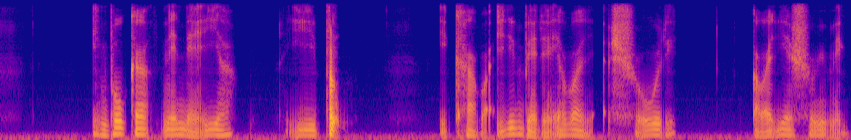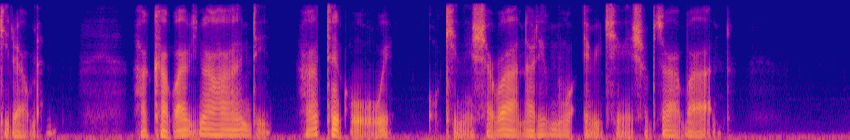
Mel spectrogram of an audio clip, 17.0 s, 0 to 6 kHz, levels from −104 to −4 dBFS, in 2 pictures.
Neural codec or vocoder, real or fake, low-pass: autoencoder, 22.05 kHz, a latent of 192 numbers a frame, VITS, trained on many speakers; fake; 5.4 kHz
